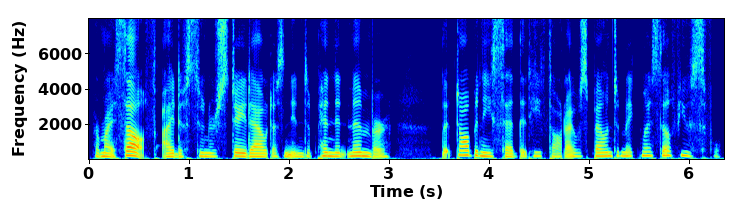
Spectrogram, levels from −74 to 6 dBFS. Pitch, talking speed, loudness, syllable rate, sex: 190 Hz, 225 wpm, -22 LUFS, 6.1 syllables/s, female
